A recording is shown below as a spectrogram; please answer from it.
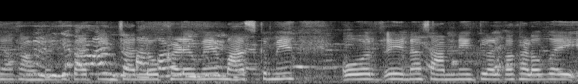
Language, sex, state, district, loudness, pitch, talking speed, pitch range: Hindi, female, Bihar, Muzaffarpur, -14 LUFS, 235 Hz, 195 wpm, 230-245 Hz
